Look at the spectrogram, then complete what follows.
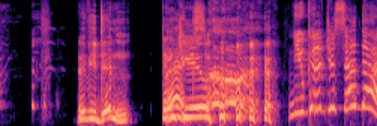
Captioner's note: laughs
